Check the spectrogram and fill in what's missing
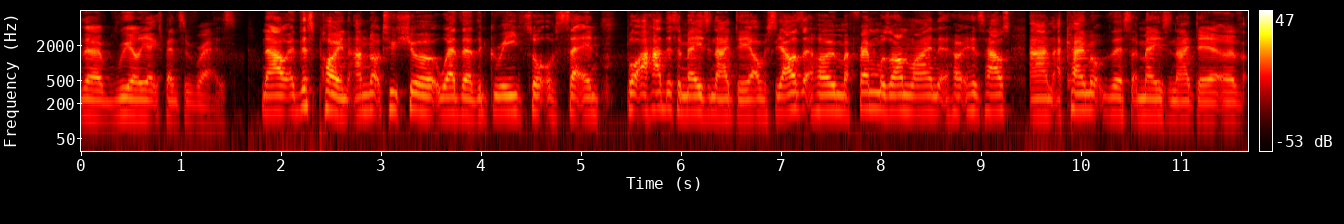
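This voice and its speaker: A man recounts a gaming mishap for his vlog, with a bright, forward tone that cuts through. He rambles excitedly, doubling back and repeating phrases as he goes. The sound is a plain close-mic desk recording. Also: medium pitch. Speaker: gaming channel host. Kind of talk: story time vlog narration.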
